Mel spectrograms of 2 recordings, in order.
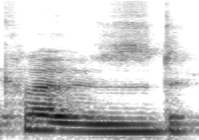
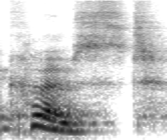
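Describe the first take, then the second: First: The middle consonant is a buzzing Z sound. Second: The middle consonant is a hissing S sound. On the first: The speaker calls it right. "we say closed" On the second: The speaker calls it wrong. "we don't say closed"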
